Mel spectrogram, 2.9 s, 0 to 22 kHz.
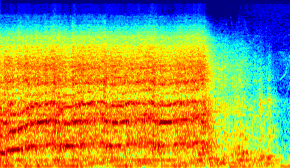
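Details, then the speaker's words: Engine sat ten years or more, all spark plugs out, cylinders lubricated with Marvel Mystery Oil: fast, light, even cranking whir with no labouring beats during a compression test; compression far below the 100 psi minimum needed to run, 120 psi better. "The compression is bad. Now I bet you can figure out what the red and the green mean. We're not even close to the green. We need at least 100 psi of pressure in the engine for it to run."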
